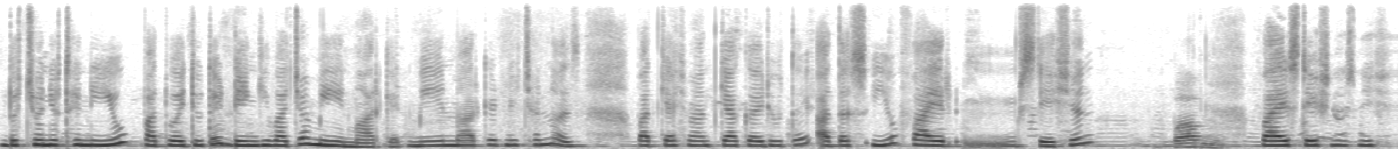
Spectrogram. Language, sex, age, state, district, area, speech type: Kashmiri, female, 18-30, Jammu and Kashmir, Baramulla, rural, spontaneous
